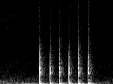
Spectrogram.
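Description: Six quick, evenly spaced knocks, about five a second, starting a little under a second in.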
